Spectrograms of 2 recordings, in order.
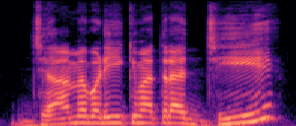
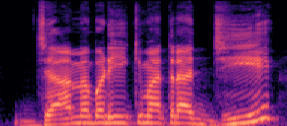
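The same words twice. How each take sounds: The two takes are said the same way.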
